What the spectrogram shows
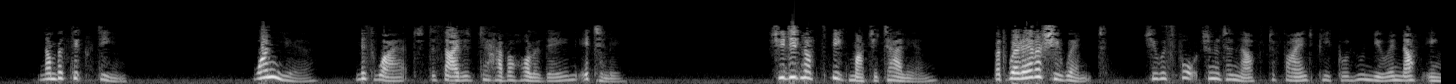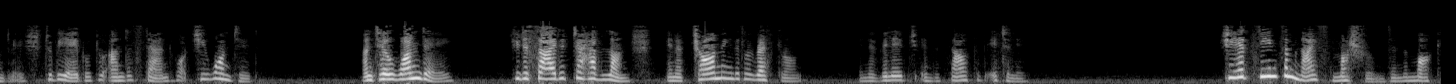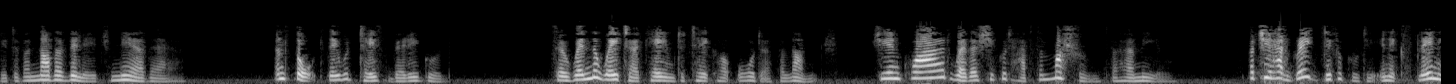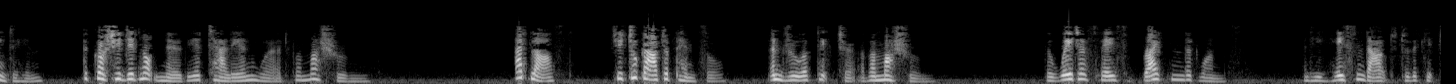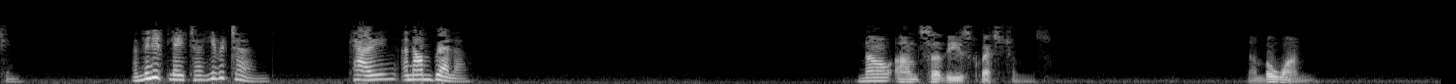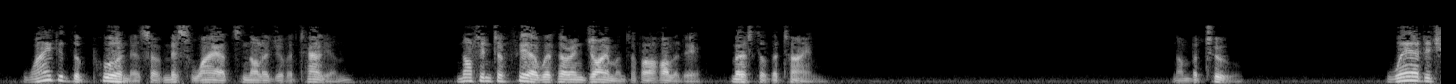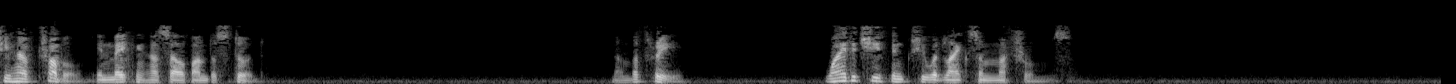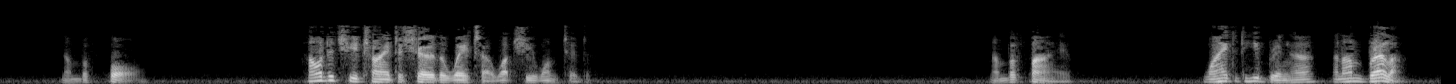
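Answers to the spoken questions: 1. Wherever she went, she found people who knew enough English to understand what she wanted.
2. In a little restaurant in a village in the south of Italy.
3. She had seen some nice mushrooms in the market of a nearby village.
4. She drew a picture of a mushroom.
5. He thought her drawing of a mushroom was a picture of an umbrella.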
